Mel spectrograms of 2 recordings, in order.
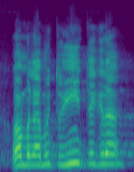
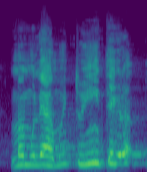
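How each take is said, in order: Both takes have the same delivery.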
